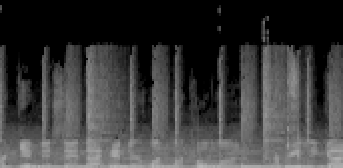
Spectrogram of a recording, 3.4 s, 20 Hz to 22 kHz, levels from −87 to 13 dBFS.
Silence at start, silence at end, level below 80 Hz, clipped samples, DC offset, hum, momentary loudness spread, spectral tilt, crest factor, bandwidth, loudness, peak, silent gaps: 0 s; 0 s; -30 dBFS; under 0.1%; under 0.1%; none; 3 LU; -4.5 dB/octave; 18 dB; 16.5 kHz; -21 LUFS; -2 dBFS; none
